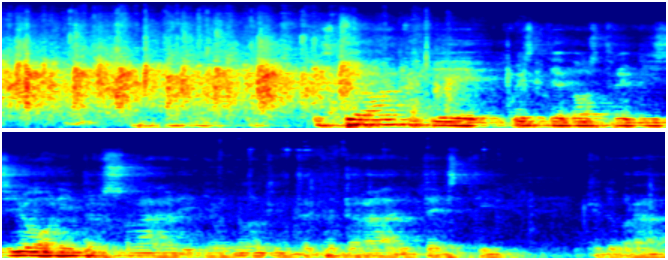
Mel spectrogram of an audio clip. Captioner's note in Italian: Applauso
